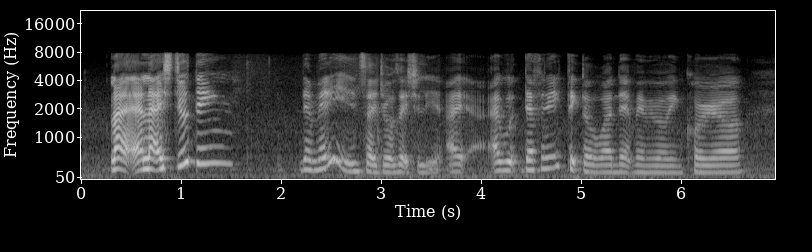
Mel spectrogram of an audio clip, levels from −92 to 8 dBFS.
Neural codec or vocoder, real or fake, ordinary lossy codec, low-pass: none; real; none; none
